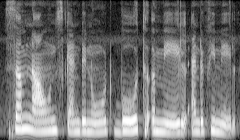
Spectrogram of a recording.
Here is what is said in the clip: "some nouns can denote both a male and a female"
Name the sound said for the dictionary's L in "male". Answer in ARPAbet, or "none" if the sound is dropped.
L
